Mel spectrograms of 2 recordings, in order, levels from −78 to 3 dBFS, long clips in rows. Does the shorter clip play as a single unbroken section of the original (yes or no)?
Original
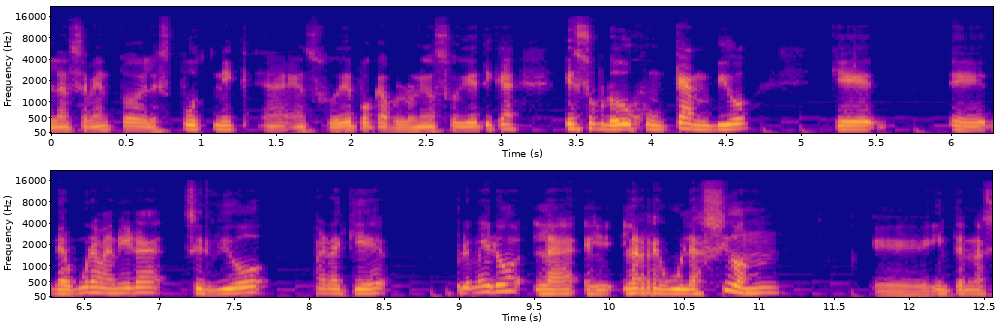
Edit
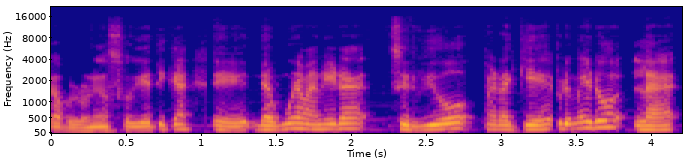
no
